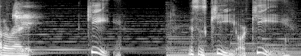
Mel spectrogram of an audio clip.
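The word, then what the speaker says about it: キ: Key. This is key or key. It's a consonant followed by a vowel and makes up a single syllable. Pronounce this as key, like in the word keep or key.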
